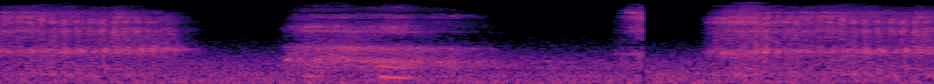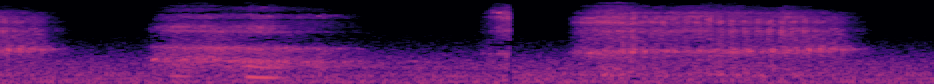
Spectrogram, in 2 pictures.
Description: I have a hard time sleeping through my Umaru's snoring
